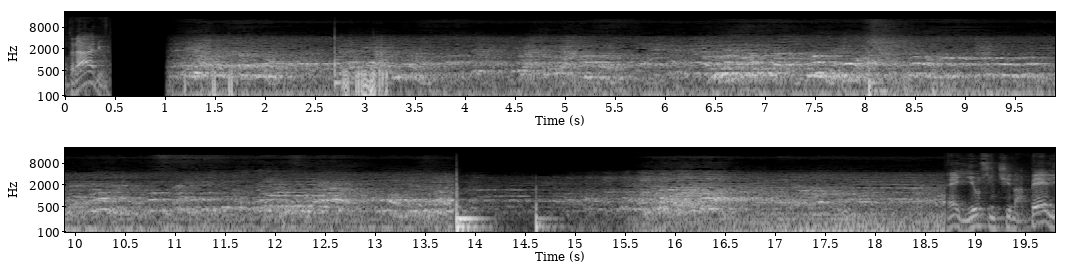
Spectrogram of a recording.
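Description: A crowd of men shouts and yells outdoors during a street fight.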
